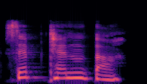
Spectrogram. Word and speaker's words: September: Again, we drop the R at the end and pronounce it just like A. September.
